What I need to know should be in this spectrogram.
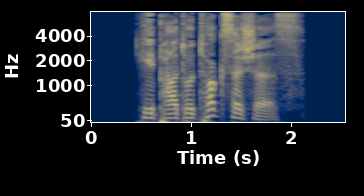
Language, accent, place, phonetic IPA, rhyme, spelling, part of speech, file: German, Germany, Berlin, [hepatoˈtɔksɪʃəs], -ɔksɪʃəs, hepatotoxisches, adjective, De-hepatotoxisches.ogg
- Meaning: strong/mixed nominative/accusative neuter singular of hepatotoxisch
